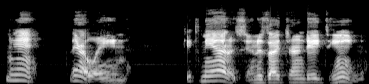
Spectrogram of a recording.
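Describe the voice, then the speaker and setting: A woman's voice: lowish voice, very animated, moderate pace, sharp tone. A woman voicing a brash, laid-back young unicorn mare DJ in a pony story, with a casual, slangy, offhand manner. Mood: dismissive.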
